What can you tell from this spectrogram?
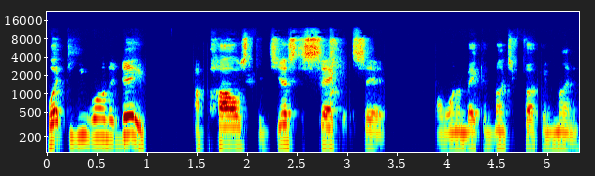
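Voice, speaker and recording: A man with a Southern US accent, fairly quick and lively in intonation, in a dry, close sound with no echo. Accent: deep country Southern. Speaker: branch manager at a supply company. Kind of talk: casual chat.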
